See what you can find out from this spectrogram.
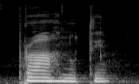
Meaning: to strive for/after, to aspire to, to aim for
- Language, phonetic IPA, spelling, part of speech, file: Ukrainian, [ˈpraɦnʊte], прагнути, verb, Uk-прагнути.ogg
